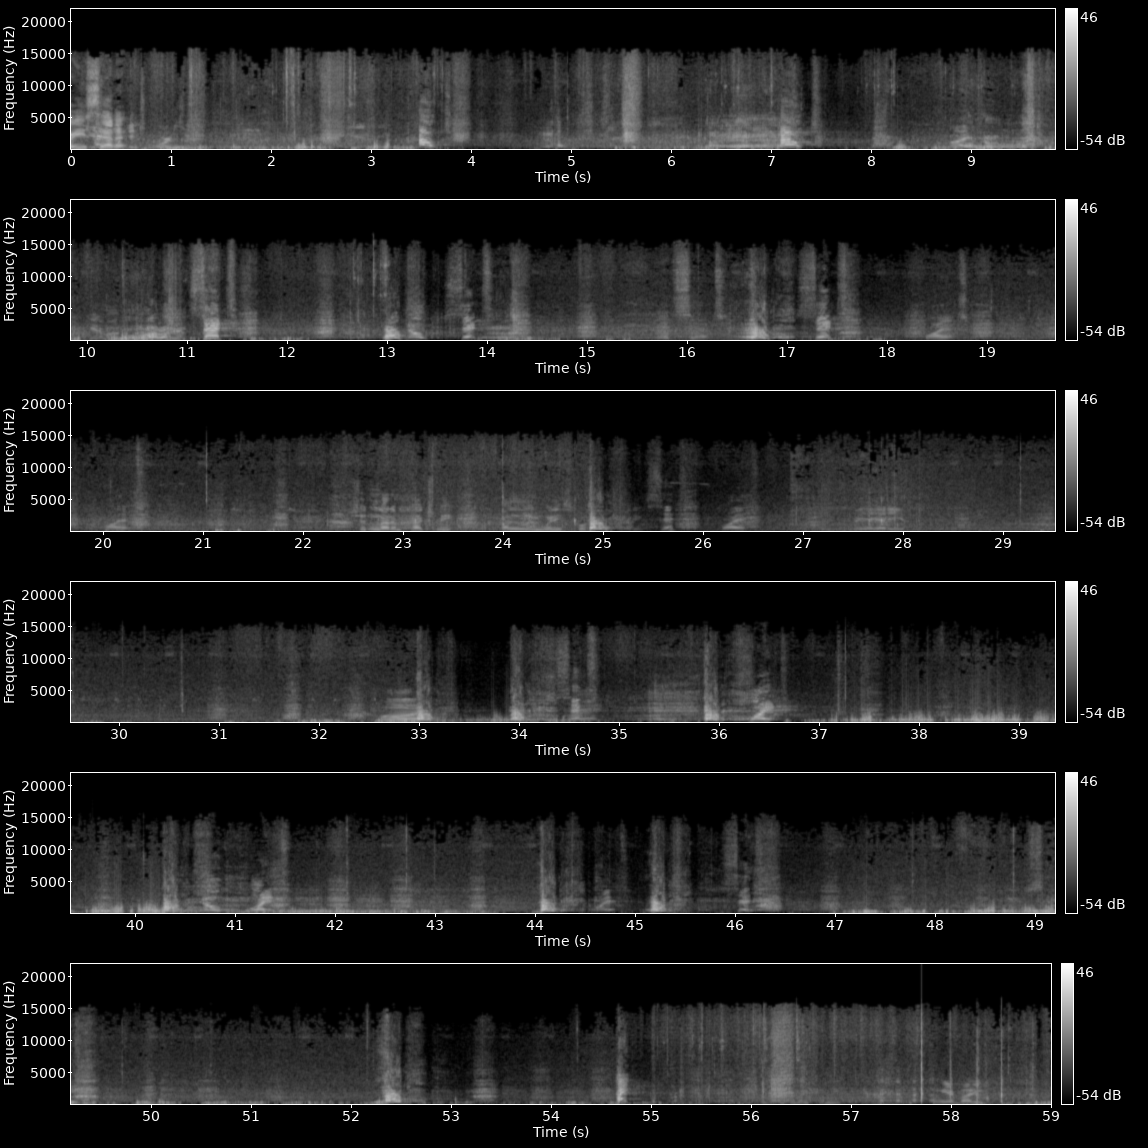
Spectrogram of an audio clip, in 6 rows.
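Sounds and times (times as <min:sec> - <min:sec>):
dog barking: 0:03.5 - 0:03.8, 0:07.1 - 0:07.6, 0:13.0 - 0:13.4, 0:16.6 - 0:17.1, 0:24.8 - 0:25.2, 0:33.0 - 0:33.3, 0:33.9 - 0:34.2, 0:35.8 - 0:36.2, 0:40.3 - 0:40.8, 0:44.0 - 0:44.4, 0:45.1 - 0:45.5, 0:52.3 - 0:52.8, 0:54.6 - 0:54.9
dog barking and yelping: 0:03.5 - 0:03.8, 0:07.0 - 0:08.2, 0:16.5 - 0:17.1, 0:45.1 - 0:45.5, 0:52.3 - 0:52.7.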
